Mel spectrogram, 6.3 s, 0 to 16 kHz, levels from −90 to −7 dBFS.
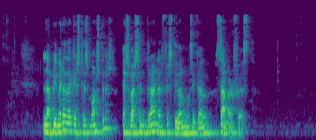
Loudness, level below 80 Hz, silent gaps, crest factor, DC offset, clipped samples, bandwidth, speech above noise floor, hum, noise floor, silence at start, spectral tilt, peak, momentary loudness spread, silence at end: -26 LUFS; -56 dBFS; none; 20 dB; under 0.1%; under 0.1%; 11.5 kHz; 44 dB; none; -70 dBFS; 0.85 s; -6.5 dB/octave; -8 dBFS; 11 LU; 1.35 s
